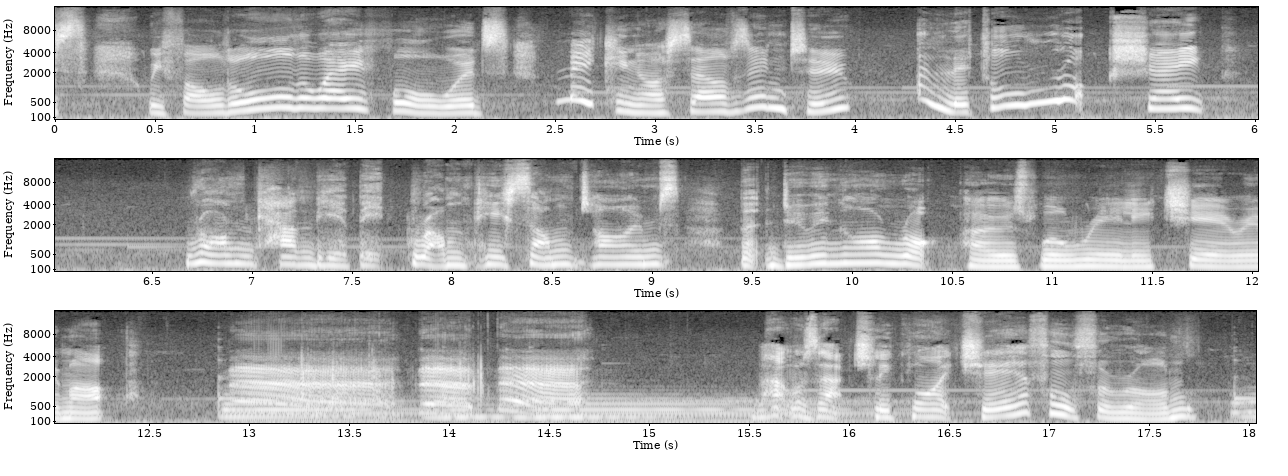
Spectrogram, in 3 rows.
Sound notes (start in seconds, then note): 12.9 Ron grunts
